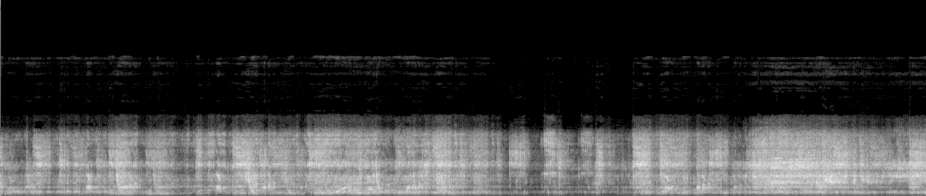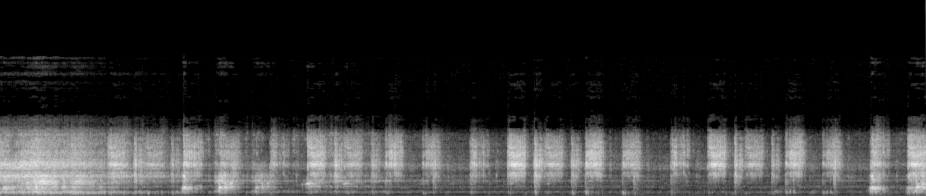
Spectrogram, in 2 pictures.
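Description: Video game music plays from a television speaker.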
